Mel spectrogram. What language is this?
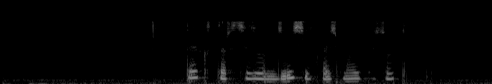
Russian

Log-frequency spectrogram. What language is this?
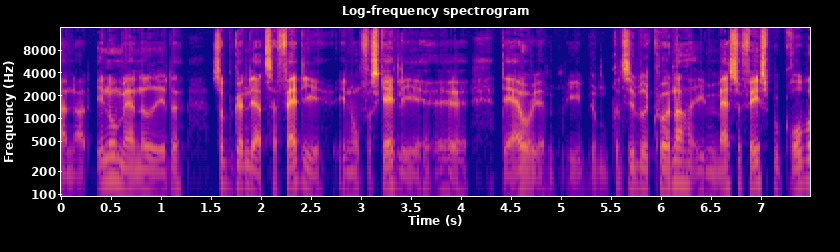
Danish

